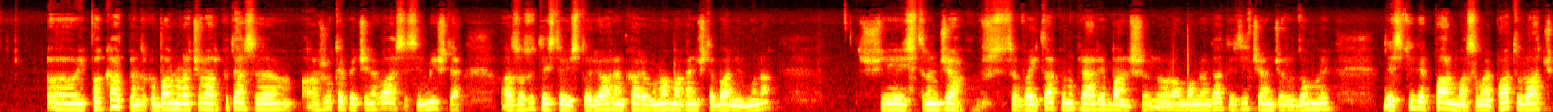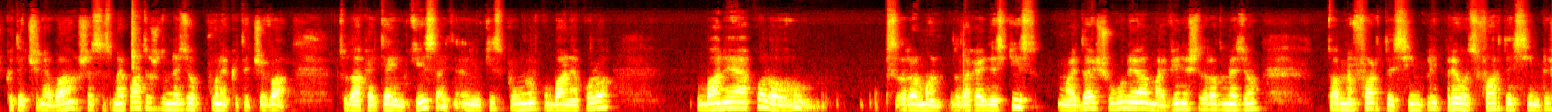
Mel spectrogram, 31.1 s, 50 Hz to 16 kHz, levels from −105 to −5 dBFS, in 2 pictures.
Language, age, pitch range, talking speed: Romanian, 50-69, 120-145 Hz, 190 wpm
